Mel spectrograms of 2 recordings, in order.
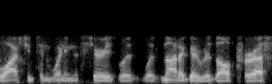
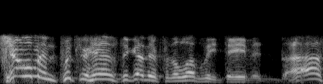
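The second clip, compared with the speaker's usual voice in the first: very high, swooping club DJ announcer hype; 12 semitones higher than usual. Asked to hear it, showing off a DJ voice on the show: DJ announcer voice. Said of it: "I can do my DJ voice for you".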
